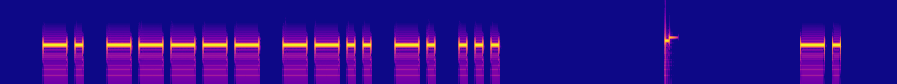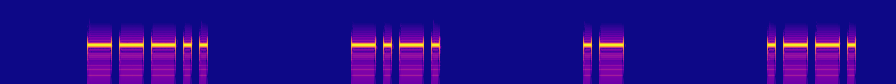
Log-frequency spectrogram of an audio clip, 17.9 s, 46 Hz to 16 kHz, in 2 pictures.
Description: Morse code, heard as a keyed tone, about 15 wpm, spaced as for 8 wpm, 700 Hz. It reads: N0ZNS N8CAP
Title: USA Call Signs - 5 Characters - 6x Character Spacing - 15wpm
